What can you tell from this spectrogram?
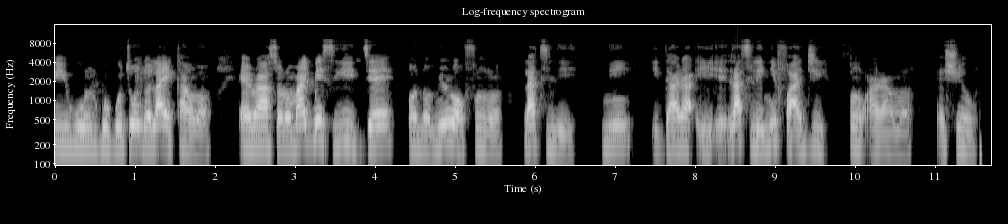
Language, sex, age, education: Yoruba, female, 15-29, tertiary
